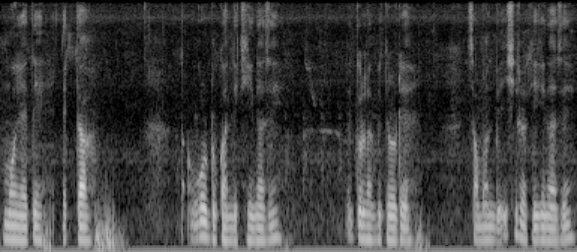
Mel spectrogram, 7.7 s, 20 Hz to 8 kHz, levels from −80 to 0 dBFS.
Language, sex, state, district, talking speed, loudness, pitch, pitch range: Nagamese, male, Nagaland, Dimapur, 130 wpm, -23 LUFS, 115 Hz, 110-120 Hz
